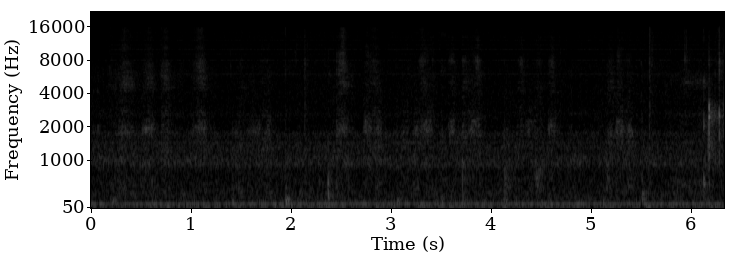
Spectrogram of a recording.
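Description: Faint strokes of a marker writing on a paper worksheet, a string of short scratches.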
